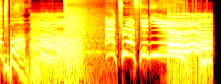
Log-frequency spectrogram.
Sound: screaming

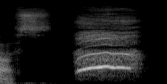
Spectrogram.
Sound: gasps

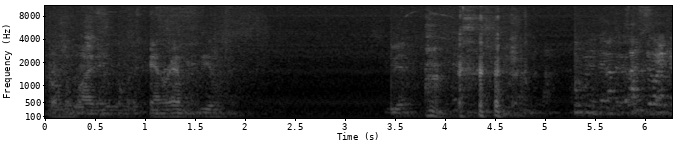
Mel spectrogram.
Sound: speaking faintly

